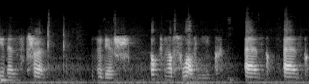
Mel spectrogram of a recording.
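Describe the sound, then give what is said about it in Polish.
A synthetic text-to-speech voice reads out the language code 'ENG ENG' in clipped, evenly spaced bursts after the source language is set to English in a translation app, sounding thin and phone-like over a faint steady low hum. “Słyszymy, TOX odczytuje ENG ENG.”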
